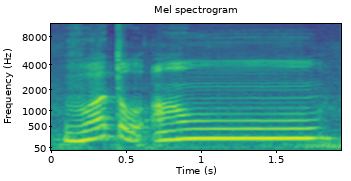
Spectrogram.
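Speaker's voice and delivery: व तो आऊँ with echoing t and long nasal end; व तो आऊँ, jolted consonant, held hum; qalqala on ta. Shown as a demonstration. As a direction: chant व तो आऊँ slowly, bouncing the t. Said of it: "तो आ के ऊपर कलकला".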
